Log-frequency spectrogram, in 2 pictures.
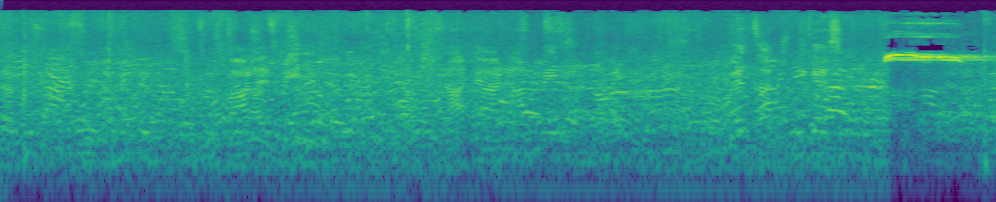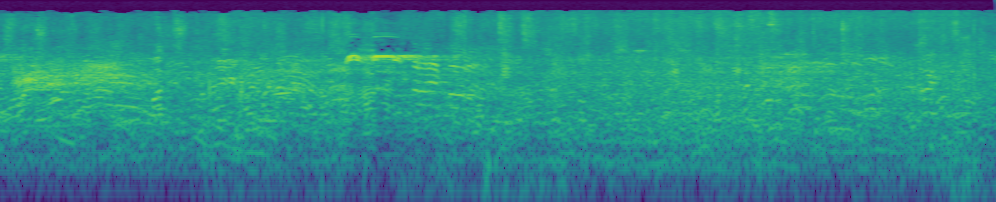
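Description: Several people talking at once in indistinct sideline chatter, with a single "oh" near the end. The sound breaks off abruptly about seven seconds in and picks up again.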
